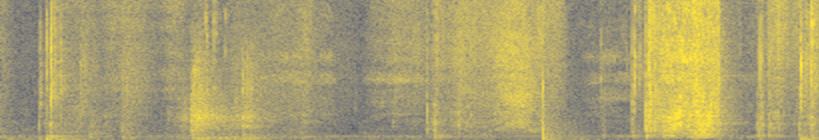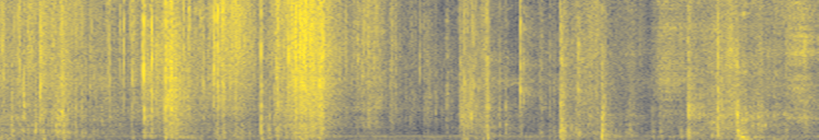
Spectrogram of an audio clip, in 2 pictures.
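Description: Plastic shrink wrap crinkling and tearing as it is stripped off a cardboard trading-card box, in irregular bursts of rustling.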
